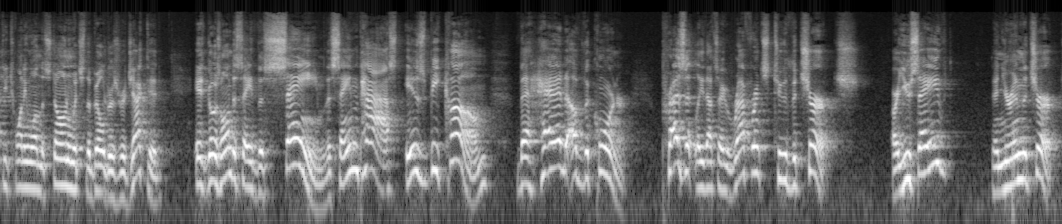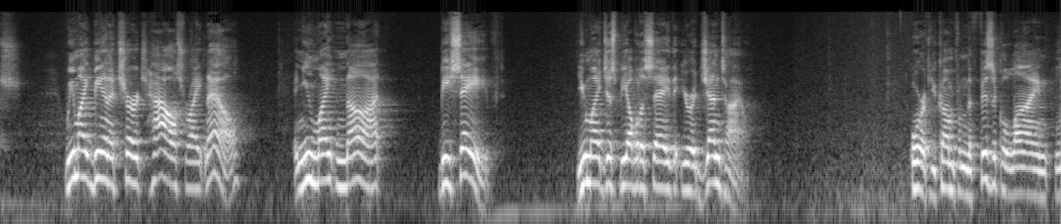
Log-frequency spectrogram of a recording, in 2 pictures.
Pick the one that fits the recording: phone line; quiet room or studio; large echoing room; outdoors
large echoing room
